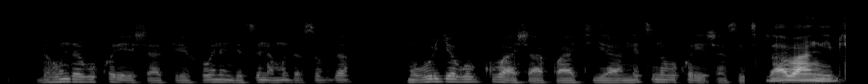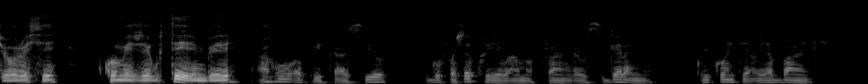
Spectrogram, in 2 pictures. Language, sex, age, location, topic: Kinyarwanda, male, 18-24, Kigali, finance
